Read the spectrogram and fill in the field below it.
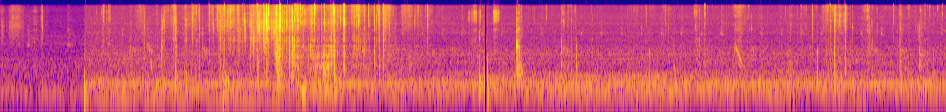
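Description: A paper bag rustles and crinkles as hands fold it.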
